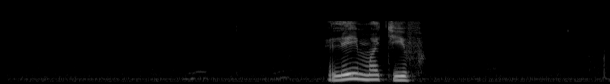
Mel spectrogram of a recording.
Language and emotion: Russian, neutral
